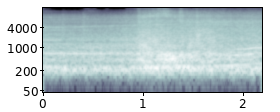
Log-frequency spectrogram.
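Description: Steady jet-like rushing of the Iron Man suit's thrusters, a film sound effect, with a faint whine running through it and a slight swell about a second in.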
